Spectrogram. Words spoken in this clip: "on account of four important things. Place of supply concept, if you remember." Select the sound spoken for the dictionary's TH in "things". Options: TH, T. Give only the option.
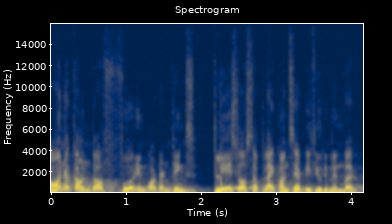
T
